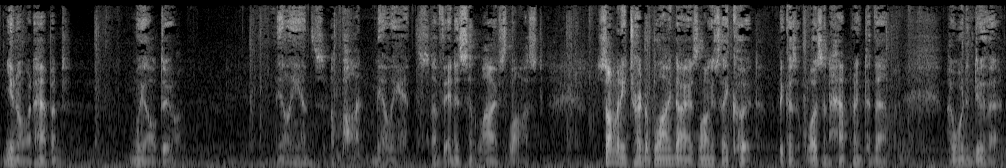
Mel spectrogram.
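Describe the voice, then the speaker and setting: An actor playing a grave, principled vigilante mentor in an audio drama, speaking in a measured, solemn way. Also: male voice, sits low, fairly even intonation, a little hiss or hum, lightly acted.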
